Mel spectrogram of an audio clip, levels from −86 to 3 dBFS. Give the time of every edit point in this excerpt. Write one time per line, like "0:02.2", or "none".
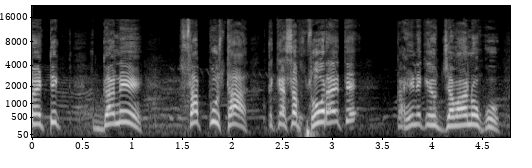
none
